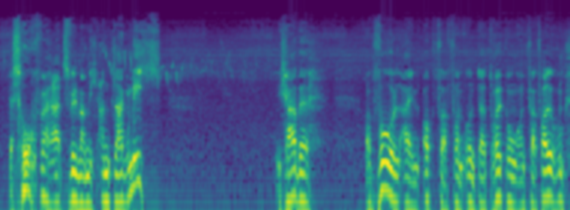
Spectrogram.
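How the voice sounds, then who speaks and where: An actor playing a proud, dignified gentleman landowner in a German radio drama, speaking in an affronted, indignant manner. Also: mid-range voice, slight background noise.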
